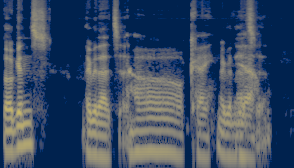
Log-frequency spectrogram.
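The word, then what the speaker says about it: Boogens: And I think somebody said, say it like booger. So it's like Boogans.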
